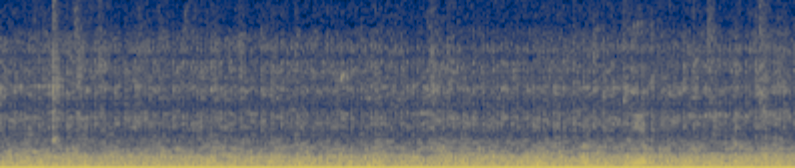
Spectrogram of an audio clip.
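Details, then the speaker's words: Washing machine after gearbox replacement (stock belt reused): smooth constant low hum, no grinding, knocking or rattle; gearbox no longer very noisy as before, now running normally. "Ayan, okay na nga yung ating gearbox. Hindi na siya ganun kaingay. And normal na yung ingay niya."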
